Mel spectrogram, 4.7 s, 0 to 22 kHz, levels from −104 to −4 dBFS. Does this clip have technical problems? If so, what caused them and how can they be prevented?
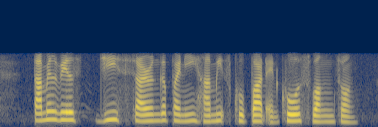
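No, nothing faulty is audible in this telephone speech.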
